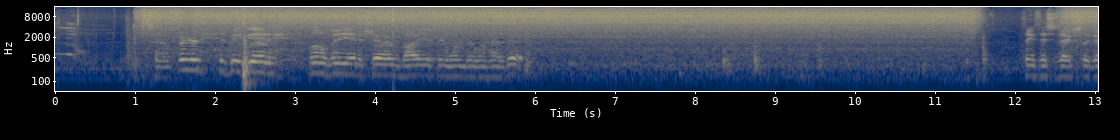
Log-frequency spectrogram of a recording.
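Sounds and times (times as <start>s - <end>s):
kitchen faucet running: 1.0s - 11.7s, 12.5s - 13.0s.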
